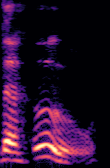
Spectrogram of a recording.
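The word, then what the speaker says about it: The Hu: guitar and whatever and they're called the who but the it's spelled hu when it's transliterated from mongolian and you should they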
